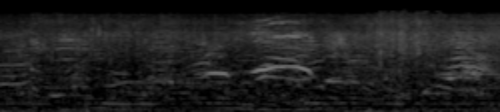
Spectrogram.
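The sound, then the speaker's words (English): Busy water park ambience in sweltering heat in Champagne: constant splashing and sloshing water mixed with a crowd of children's chatter and occasional high-pitched squeals, all blended into a steady wash of noise. “Hence the water park, where mankind and sweltering heat come together in blissful union.”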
